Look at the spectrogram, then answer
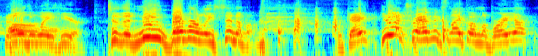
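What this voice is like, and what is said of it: Entitled white guy character voice. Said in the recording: “this is not a great Homelander impression ... it's just me being an entitled white guy”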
